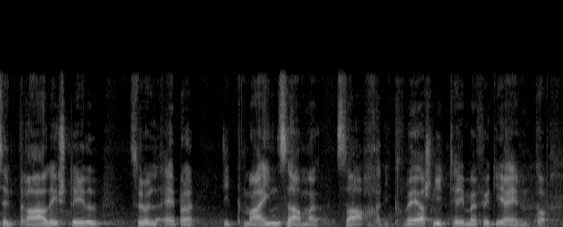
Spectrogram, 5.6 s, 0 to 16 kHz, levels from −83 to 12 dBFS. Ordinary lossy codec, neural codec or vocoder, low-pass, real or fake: none; codec, 24 kHz, 3 kbps, HILCodec; 10.8 kHz; fake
